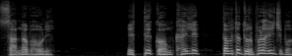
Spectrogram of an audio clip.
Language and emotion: Odia, fearful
